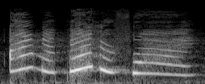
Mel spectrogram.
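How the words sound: A high voice made soft and light.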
